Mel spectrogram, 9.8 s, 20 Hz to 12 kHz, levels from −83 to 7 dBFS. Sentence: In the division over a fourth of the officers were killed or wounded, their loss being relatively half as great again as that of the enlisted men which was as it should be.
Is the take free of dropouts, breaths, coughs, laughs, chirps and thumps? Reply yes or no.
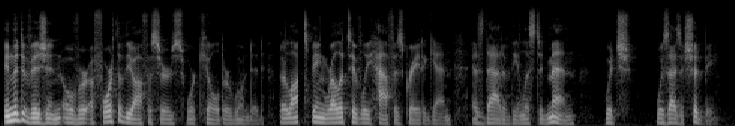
no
